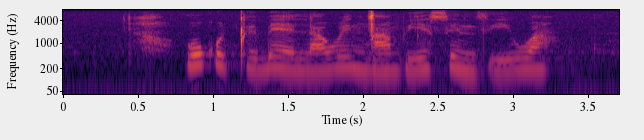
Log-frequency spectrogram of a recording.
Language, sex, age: Xhosa, female, 20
